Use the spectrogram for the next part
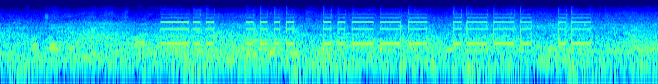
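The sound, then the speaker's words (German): A Morse code call sign keyed as a run of clear, steady tone beeps, short dots and longer dashes in quick groups, sounding over a constant background of rushing noise and murmur. “Ich kann zum Beispiel mein Rufzeichen geben.”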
